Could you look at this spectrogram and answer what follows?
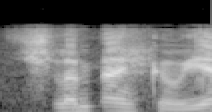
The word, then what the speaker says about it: Shlemenko: Shlemenko, yes.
